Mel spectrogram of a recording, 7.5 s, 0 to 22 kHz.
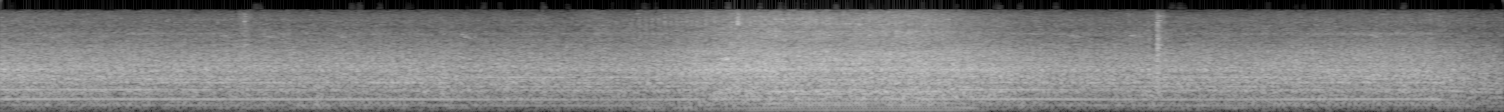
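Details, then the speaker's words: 2006 Toyota Corolla 1.8 engine before spark plug replacement: idles with steady hum and some unevenness, brief rev midway; owner reports running rough, cause not diagnosed. "Now she said the car's running kind of rough, so she don't want us to diagnose it, which should be the proper way of doing this, because you don't want to spend money you don't have to."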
